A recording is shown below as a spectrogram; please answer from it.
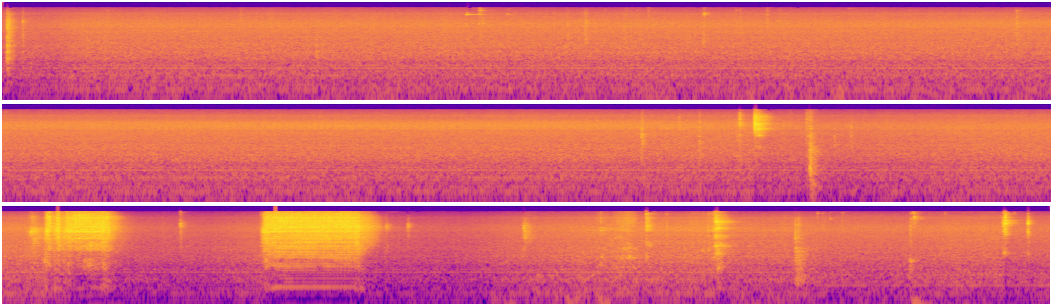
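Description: A cordless power driver runs in two short bursts about two-thirds of the way in, driving the bolts that hold seat-belt hardware to a golf cart's rear seat frame. A steady fan or air-conditioner hum runs beneath, with a couple of small metal clicks before the bursts.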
